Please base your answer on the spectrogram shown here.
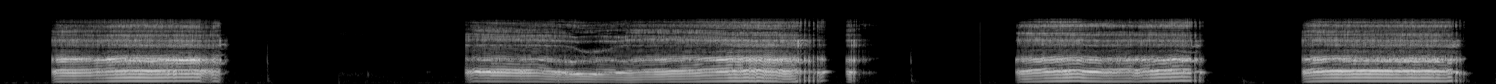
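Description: Four long, loud, deliberately voiced belches with pauses between them: forced burping.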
